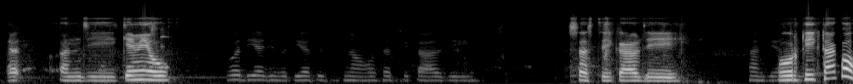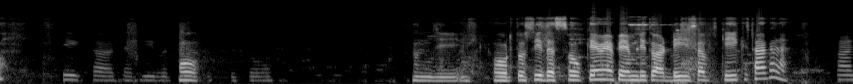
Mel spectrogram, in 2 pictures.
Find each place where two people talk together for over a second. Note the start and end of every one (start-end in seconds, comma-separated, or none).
none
